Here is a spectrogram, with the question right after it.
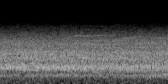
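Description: A stadium crowd roars without a break at the Neath versus New Zealand rugby match in 1989. The cheering is a loud, dense wash with no separate claps or voices standing out.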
